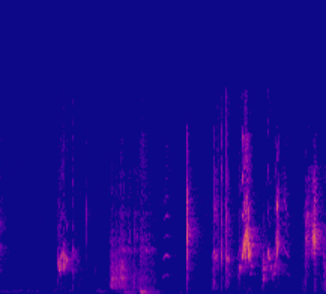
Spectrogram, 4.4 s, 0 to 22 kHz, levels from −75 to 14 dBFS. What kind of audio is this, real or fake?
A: real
